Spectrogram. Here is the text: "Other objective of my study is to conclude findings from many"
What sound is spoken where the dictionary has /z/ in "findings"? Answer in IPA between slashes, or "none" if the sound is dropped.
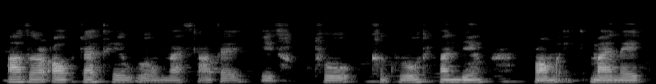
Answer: none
